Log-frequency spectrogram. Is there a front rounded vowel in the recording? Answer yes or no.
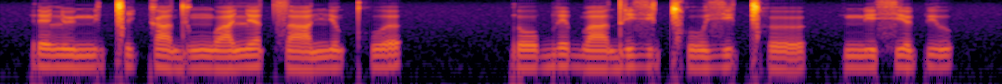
yes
